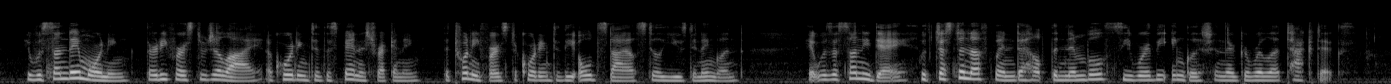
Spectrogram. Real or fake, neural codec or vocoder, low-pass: real; none; 7.2 kHz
